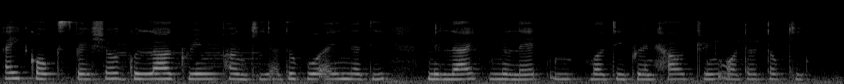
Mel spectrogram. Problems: background sounds at intervals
